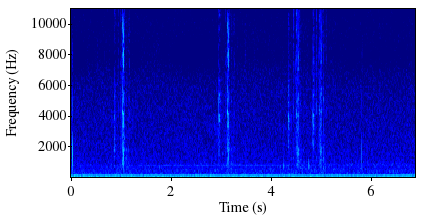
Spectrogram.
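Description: Short menu clicks tick now and then as items are selected.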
